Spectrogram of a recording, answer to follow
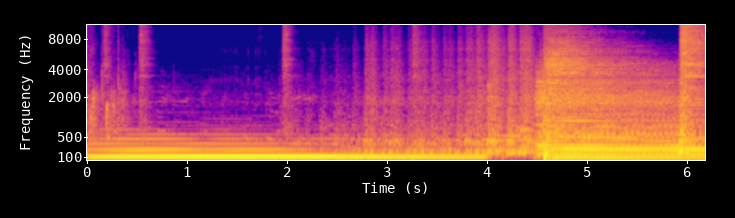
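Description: A live rock band's electric guitar and bass hold one long ringing chord that slowly fades over about four seconds. A new chord is struck about four and a half seconds in, with a drum hit, as the band starts the next song.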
